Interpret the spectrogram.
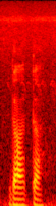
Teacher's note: So the pattern here is low, low. · opposite to spondy since it is 2 unstressed syllables. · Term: pyrrhic foot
